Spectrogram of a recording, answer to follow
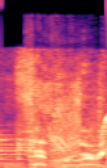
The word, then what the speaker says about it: February: The R, you can't forget the R. I could easily be lazy. Say February.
